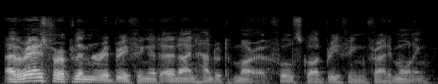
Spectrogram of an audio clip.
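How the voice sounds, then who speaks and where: Deep, husky, businesslike police officer. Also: male voice, fast talker, a bit bright. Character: businesslike, cautious male police officer giving operational details. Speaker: actor in a radio crime drama. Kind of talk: naturalistic radio drama dialogue.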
